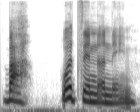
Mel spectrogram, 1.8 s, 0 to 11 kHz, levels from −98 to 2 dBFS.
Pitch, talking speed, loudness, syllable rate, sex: 215 Hz, 170 wpm, -19 LUFS, 4.2 syllables/s, female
